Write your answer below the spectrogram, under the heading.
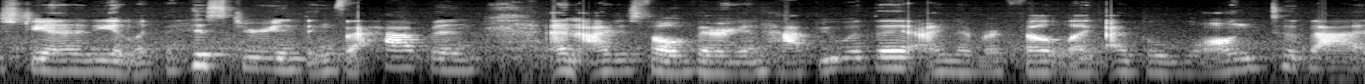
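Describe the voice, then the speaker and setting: Noticeable background noise sits under a woman's fairly low voice, spoken with an American accent. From United States. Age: 20s. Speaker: religious convert vlogger. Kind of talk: personal testimony. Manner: hesitant, many fillers.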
